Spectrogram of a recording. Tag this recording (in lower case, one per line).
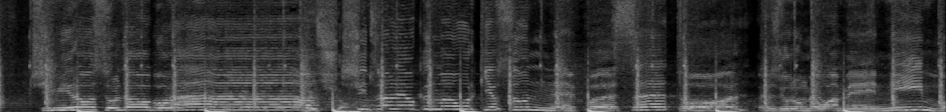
music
